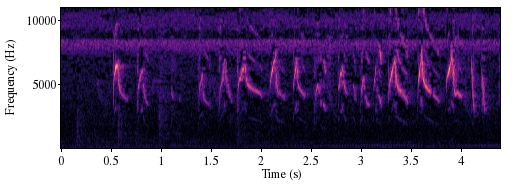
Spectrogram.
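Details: Oriental white-eye of the Palas Borneo type giving a natural-fill song: a quick series of high, thin, slurred chirps, each sweeping down, repeated several times a second and growing louder toward the end.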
